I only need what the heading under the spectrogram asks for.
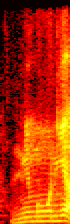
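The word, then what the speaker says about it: pneumonia: निमोनिया P silent है भाई, याद रखिएगा, ठीक है।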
